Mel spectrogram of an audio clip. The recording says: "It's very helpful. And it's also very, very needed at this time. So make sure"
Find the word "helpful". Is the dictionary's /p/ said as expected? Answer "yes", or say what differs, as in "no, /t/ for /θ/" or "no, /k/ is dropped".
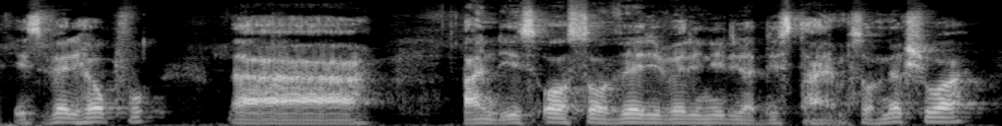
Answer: yes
